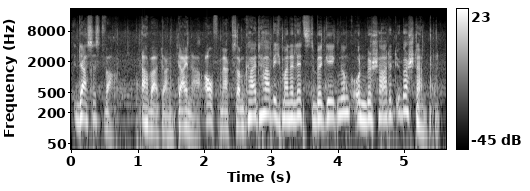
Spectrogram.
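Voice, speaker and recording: Actor as a lively, courteous English gentleman. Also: fairly high pitch, normal speed, background noise, lightly acted. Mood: composed. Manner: formal, courteous phrasing. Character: polite, unflappable English gentleman adventurer. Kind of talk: audio drama acting. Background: dramatic music.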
